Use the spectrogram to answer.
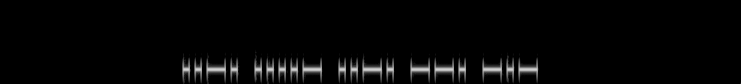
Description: Morse code, heard as a keyed tone, about 21 wpm, 700 Hz. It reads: F4FGK
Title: DXCC-100 Call Signs - 5 Characters - 20wpm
